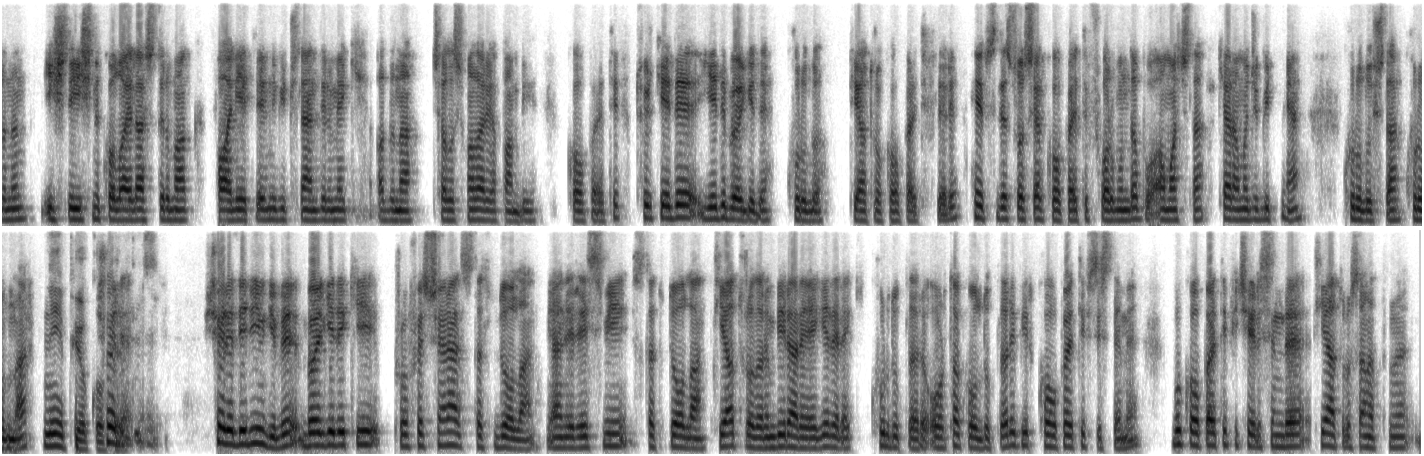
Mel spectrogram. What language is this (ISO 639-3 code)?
tur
